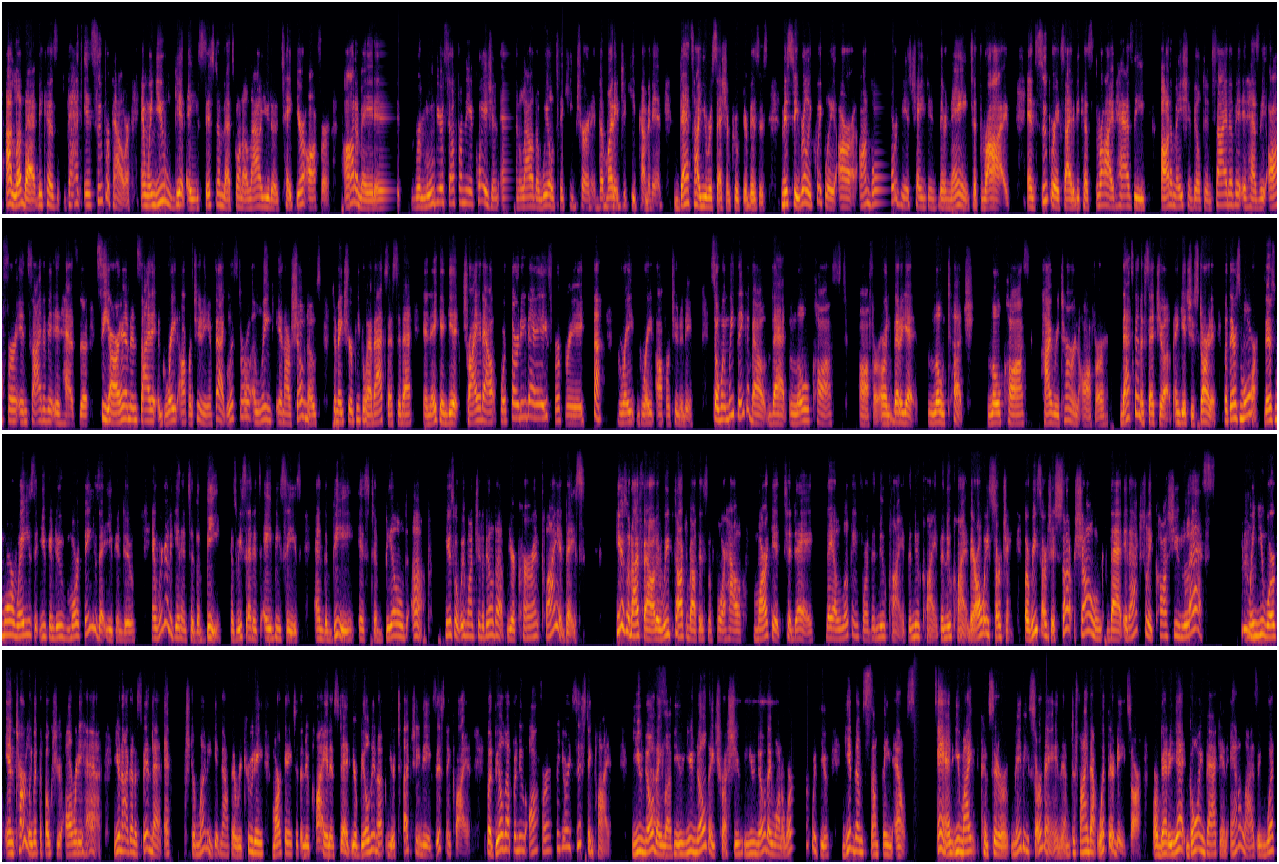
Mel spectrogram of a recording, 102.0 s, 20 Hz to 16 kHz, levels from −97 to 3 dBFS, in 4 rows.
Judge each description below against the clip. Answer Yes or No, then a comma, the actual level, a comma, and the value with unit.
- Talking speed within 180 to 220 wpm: Yes, average, 190 wpm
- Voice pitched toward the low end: No, medium, 180 Hz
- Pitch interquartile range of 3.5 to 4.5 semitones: No, average, 5.2 semitones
